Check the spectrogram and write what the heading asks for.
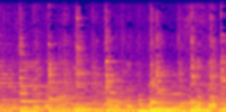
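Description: Live band music led by a harp, its low bass notes stepping along steadily under plucked and held melody notes.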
